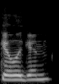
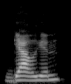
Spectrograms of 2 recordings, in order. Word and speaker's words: Galligan: it the cast include Zack Gilligan gallagan not Gilligan Galligan Richard cotton Sarah Diamond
